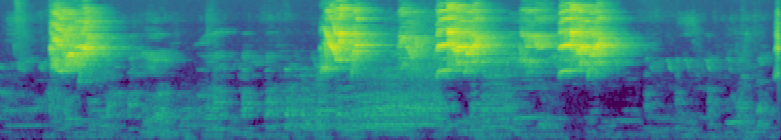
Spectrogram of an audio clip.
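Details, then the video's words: Panda canary song, short loud rattling high trills about once every second, with a quieter murmur of mixed background sounds underneath. "KICAU KENARI PANDA"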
